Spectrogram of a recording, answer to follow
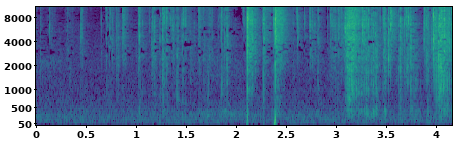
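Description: Thin plastic shrink-wrap being torn and peeled off a small card-deck box, with a run of crinkling and crackling. Two sharp clicks come a little past halfway, and a louder crinkle follows about three seconds in.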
